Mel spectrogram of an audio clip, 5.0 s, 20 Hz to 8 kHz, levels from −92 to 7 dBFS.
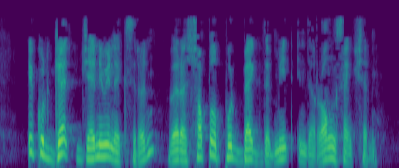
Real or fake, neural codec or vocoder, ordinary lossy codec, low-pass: fake; codec, 16 kHz, 4 kbps, X-Codec, WavLM features, trained on Multilingual LibriSpeech; MP3, 24 kbps; 7.2 kHz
